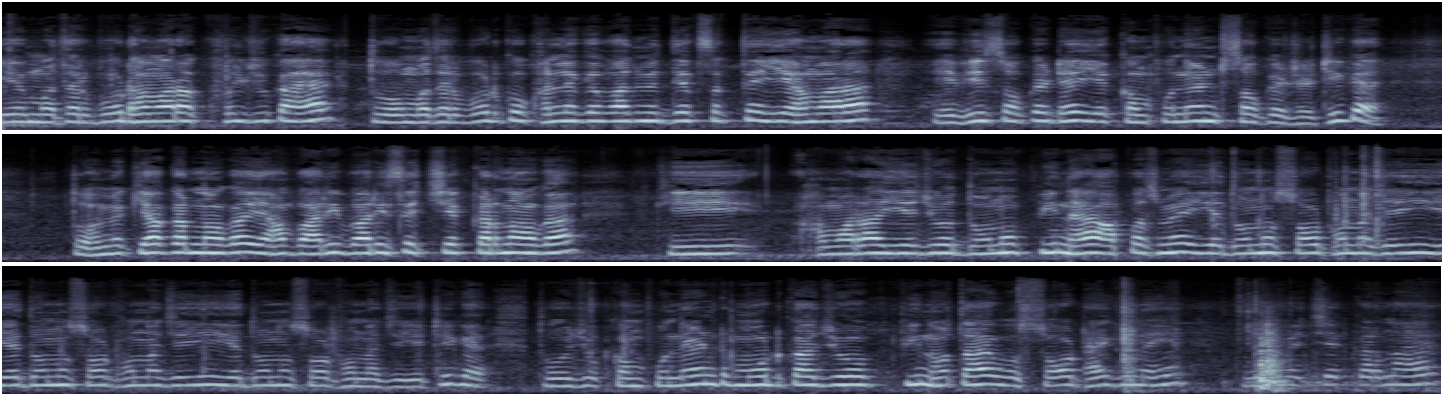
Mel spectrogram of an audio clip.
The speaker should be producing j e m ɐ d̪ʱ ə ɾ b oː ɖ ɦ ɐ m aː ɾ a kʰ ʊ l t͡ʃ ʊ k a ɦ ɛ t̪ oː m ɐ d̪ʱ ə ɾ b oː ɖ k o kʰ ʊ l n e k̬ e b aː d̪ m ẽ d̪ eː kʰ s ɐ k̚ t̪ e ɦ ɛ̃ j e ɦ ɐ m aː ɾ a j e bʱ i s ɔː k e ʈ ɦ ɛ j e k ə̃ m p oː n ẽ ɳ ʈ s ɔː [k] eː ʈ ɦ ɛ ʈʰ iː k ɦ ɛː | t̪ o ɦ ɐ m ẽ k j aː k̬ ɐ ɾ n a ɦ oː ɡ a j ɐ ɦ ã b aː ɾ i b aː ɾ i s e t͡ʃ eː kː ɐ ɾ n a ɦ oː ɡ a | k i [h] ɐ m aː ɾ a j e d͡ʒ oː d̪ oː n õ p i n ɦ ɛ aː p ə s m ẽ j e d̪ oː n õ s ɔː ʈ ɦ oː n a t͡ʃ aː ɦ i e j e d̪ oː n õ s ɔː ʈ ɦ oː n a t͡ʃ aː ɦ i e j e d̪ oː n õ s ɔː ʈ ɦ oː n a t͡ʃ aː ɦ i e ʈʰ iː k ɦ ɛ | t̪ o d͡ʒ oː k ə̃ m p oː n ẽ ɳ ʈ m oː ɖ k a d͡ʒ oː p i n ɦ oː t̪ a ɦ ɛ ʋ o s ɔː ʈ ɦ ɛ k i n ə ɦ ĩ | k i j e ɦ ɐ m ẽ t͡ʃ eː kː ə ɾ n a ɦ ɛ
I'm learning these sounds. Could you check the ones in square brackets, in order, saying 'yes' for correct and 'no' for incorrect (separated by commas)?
yes, yes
